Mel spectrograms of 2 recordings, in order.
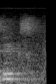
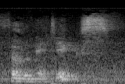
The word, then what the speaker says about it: phonetics: onto the ‘net’ /net/, /fəˈnetɪks/. The first syllable, now, people say to me sometimes, “Don’t you say /fəʊˈnetɪks/?”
